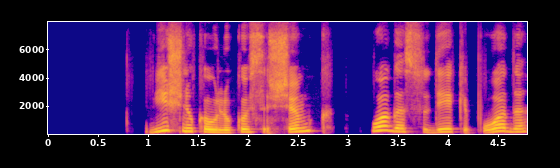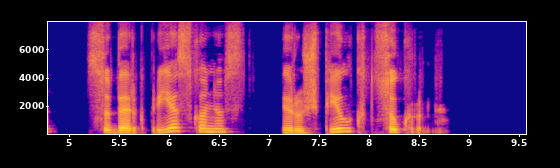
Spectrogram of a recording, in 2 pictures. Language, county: Lithuanian, Kaunas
